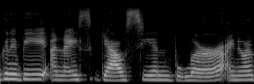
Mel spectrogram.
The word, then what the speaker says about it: Gaussian: And of course, the next step is going to be a nice Gaussian blur. I know I pronounce it kind of weird, but that's actually the way you're supposed to say it.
